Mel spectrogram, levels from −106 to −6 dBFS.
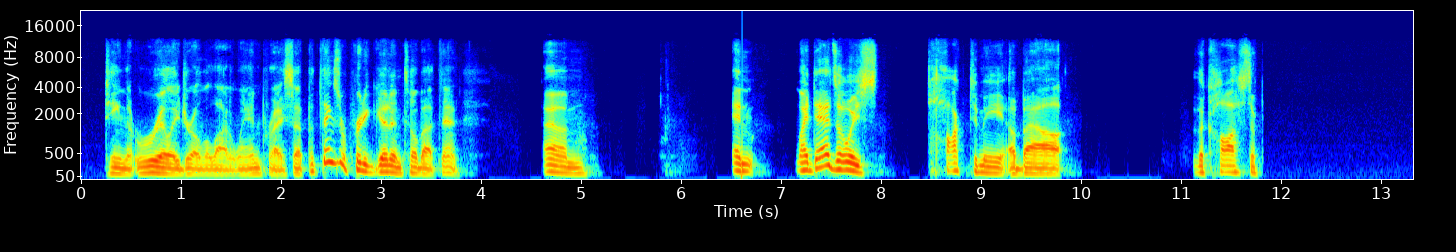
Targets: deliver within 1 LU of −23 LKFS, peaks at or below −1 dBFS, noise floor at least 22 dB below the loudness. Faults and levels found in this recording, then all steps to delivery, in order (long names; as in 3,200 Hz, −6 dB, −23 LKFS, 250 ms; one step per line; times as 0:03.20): number of dropouts 1; longest dropout 6.3 ms; integrated loudness −29.5 LKFS; sample peak −11.5 dBFS; target loudness −23.0 LKFS
→ repair the gap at 0:06.60, 6.3 ms
level +6.5 dB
